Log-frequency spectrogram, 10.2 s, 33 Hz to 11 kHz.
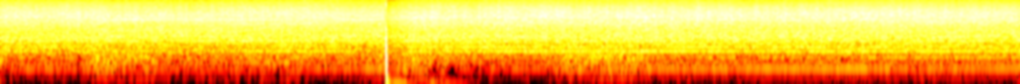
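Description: A Cessna Grand Caravan's PT6A turboprop at takeoff power, heard from inside the cabin during the takeoff roll: a steady rush of engine, propeller and air noise. A single sharp click sounds about four seconds in.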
